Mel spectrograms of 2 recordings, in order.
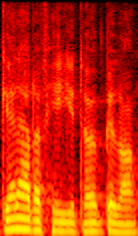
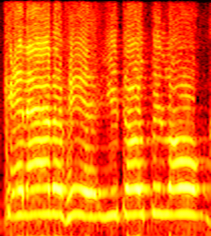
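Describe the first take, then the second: First: It is said at a normal, quiet level. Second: It is shouted with a raised voice.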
